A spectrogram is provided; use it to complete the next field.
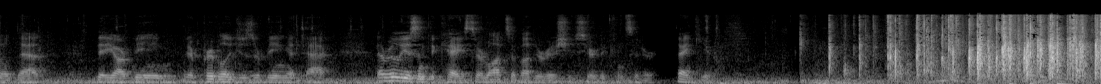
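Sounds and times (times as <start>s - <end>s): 
speech: 0.1s - 7.6s
audience clapping after a public comment: 8.0s - 11.0s.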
